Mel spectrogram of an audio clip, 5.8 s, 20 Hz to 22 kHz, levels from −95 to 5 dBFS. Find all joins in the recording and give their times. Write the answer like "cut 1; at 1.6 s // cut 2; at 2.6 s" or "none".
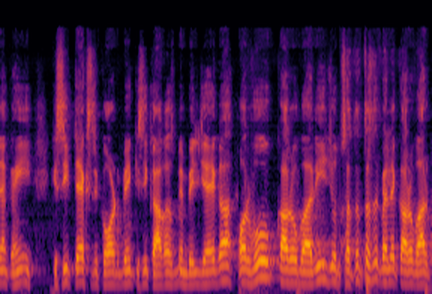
cut 1; at 3.1 s // cut 2; at 4.6 s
